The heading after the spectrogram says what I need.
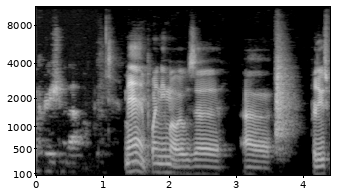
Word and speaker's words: Point Nemo: a crazy thing for anything indeed so uh Point Nemo that's the correct pronunciation corre song starts off the project with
